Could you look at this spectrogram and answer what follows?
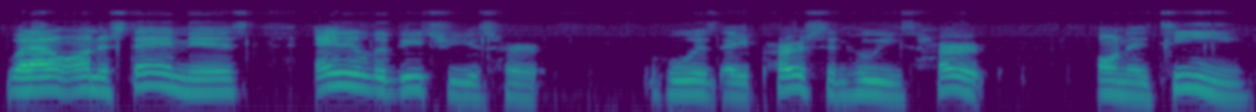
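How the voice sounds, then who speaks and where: A man's voice: fairly high pitch, moderate pace, dry recording, lo-fi sound. A tired man livestreaming a casual, slangy sports recap and rant, peppering his talk with bro and man. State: tired after being up all night.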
